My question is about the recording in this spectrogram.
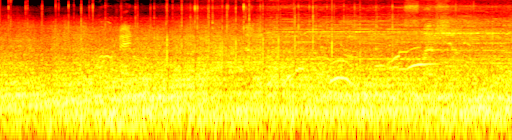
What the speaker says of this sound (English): The aircraft is now coming in for a high-speed run along the days.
